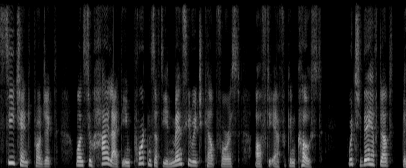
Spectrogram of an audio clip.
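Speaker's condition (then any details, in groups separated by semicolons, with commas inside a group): No condition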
